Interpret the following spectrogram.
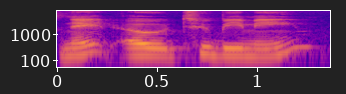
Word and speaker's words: Nate O2B Me: My name is pronounced Nate O2B Me. By the way, I'm going to try to remember that the 2 is silent.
